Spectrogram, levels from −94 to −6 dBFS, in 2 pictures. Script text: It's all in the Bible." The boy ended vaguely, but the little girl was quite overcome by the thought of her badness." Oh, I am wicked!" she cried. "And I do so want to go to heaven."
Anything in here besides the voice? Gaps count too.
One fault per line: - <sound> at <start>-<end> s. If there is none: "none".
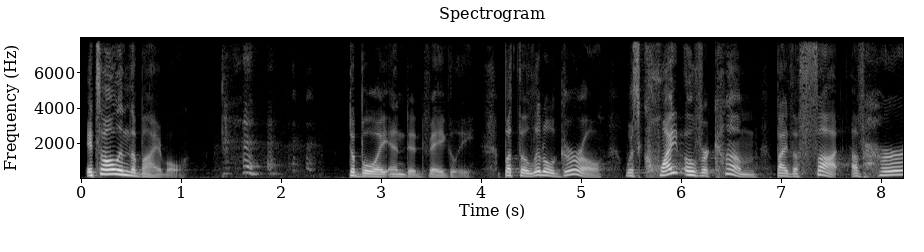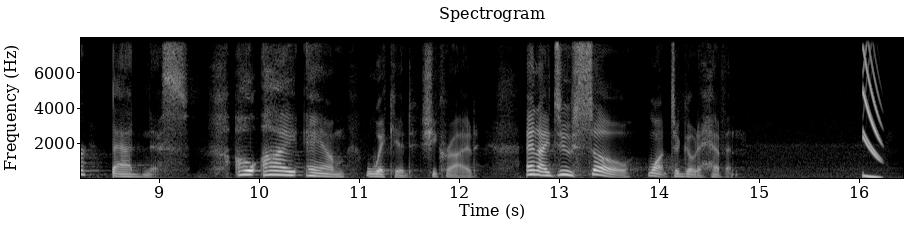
- laugh at 1.4-2.4 s
- chirp at 16.0-16.3 s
